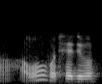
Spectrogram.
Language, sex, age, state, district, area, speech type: Assamese, male, 45-60, Assam, Dhemaji, rural, conversation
